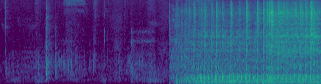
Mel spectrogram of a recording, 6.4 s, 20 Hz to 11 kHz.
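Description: Yamaha M-Slaz's 150cc single-cylinder engine starting up about halfway through after a few small clicks, then running steadily and a little louder toward the end.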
